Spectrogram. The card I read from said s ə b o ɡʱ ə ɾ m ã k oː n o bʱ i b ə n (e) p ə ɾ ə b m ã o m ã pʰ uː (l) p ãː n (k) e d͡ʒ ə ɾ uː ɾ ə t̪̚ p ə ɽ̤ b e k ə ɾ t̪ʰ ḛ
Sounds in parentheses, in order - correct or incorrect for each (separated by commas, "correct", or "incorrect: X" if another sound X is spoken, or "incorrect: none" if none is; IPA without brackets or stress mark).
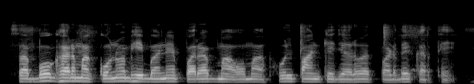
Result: correct, correct, correct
